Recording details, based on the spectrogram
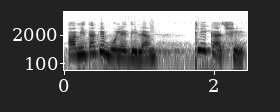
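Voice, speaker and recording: A woman's voice: a little high, very animated, unhurried, darkish tone. A woman reading a scripted first-person story as its narrator. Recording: muffled lo-fi audio with music. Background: background music.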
